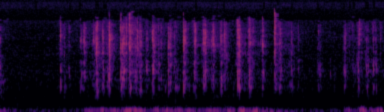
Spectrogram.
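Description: Code is typed on a computer keyboard in a steady run of soft, fast key clicks, close but quiet, with no voices.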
